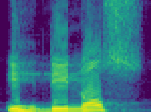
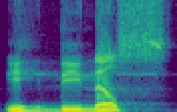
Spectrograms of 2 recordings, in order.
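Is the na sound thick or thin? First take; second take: thick; thin. First: The na sound is thick like the s. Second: The na sound is thin before a thick s. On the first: The speaker calls it wrong. "ramai di kalangan kita baca silap" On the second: The speaker calls it right. "Na bari atas nipis masuk ke dalam sad tebal"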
